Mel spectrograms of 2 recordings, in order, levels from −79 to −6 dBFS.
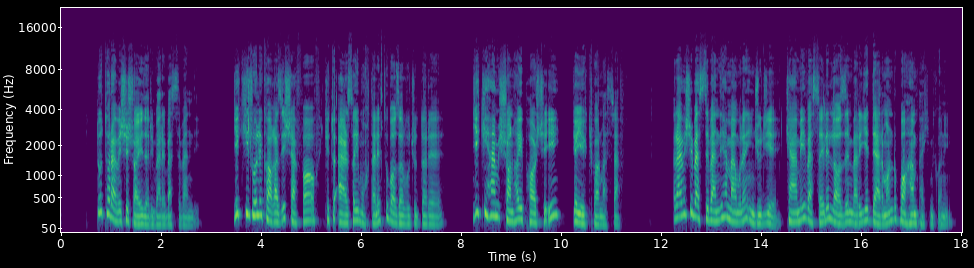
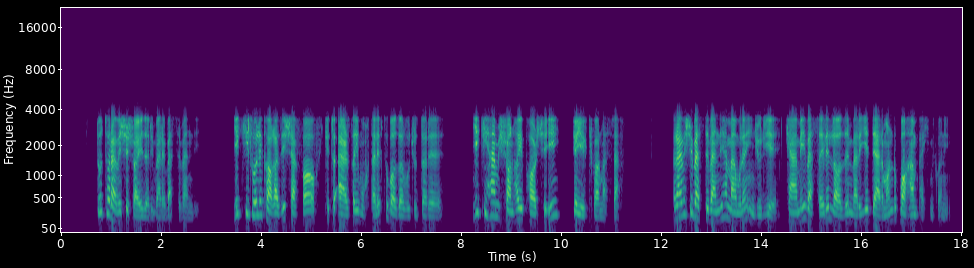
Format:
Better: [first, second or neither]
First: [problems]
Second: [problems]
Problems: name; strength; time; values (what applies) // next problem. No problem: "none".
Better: first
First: none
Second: phone-call audio; nothing above 3.5 kHz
